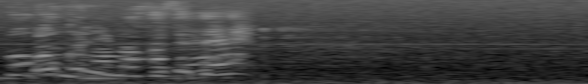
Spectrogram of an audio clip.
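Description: A high-pitched voice says one short line in Japanese, played back quietly from the anime episode, for about the first second; then near silence.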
